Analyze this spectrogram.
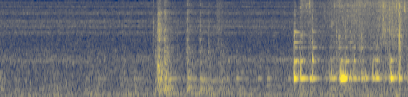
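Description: Broccoli florets dropped into hot oil in a non-stick wok. After a quiet start and a single knock about one and a half seconds in, a sudden sizzle breaks out about three seconds in, with sharp clatters as the pieces land in the pan.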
